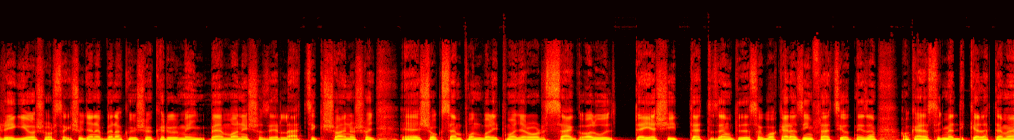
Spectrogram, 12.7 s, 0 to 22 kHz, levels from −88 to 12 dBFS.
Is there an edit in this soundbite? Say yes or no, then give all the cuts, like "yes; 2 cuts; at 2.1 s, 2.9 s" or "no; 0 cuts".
no; 0 cuts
